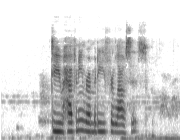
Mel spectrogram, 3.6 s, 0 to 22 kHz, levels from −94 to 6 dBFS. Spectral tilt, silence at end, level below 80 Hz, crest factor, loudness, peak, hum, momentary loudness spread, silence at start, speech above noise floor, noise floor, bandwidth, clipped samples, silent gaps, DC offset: -2.5 dB/octave; 0 s; -48 dBFS; 18 dB; -23 LUFS; -6 dBFS; none; 21 LU; 0.8 s; 34 dB; -56 dBFS; 10 kHz; under 0.1%; none; under 0.1%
